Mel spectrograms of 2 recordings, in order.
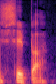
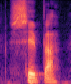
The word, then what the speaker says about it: je sais pas: Pour vous donner une idée de la prononciation, c'est un petit peu comme CH, E accent, plus loin PAS. Donc je sais pas.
